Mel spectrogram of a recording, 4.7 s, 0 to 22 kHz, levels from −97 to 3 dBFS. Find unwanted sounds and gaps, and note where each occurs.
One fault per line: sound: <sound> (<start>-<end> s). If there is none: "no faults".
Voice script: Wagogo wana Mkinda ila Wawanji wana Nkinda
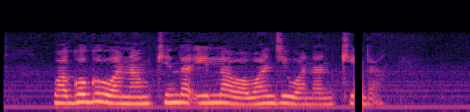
sound: dropout (3.5-3.6 s)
